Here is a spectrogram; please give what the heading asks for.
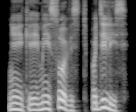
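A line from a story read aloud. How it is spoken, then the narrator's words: Exasperated grumble. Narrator (Russian): Амор не выдержал и проворчал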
